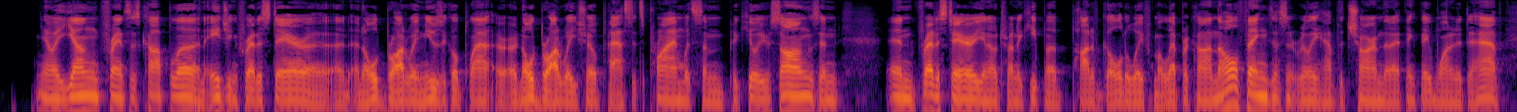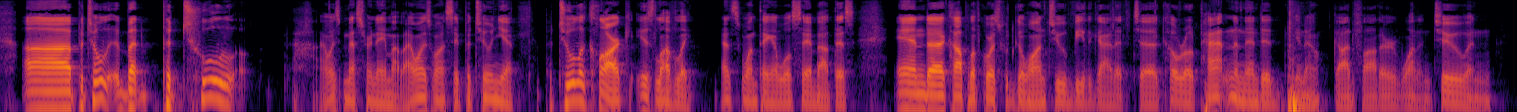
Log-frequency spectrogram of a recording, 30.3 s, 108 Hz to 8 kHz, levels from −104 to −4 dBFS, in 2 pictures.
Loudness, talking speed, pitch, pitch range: -41 LUFS, 230 wpm, 85 Hz, 80-100 Hz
